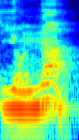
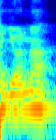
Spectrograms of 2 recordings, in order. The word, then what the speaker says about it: Jonah: I meant Jonah pronounced Yonah. Oh, I see. Yes, that is Jonah, Yonah.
